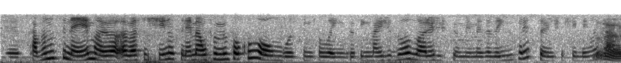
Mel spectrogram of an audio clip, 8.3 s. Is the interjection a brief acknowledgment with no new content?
No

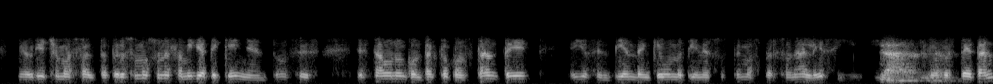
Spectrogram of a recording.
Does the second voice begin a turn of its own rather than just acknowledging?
No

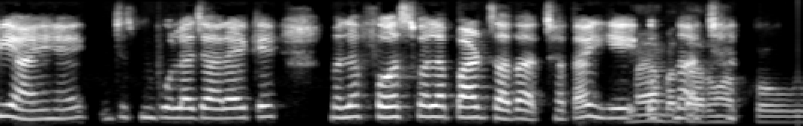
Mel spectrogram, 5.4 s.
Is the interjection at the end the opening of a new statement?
Yes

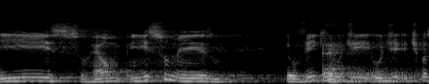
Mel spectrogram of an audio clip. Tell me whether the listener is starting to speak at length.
No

